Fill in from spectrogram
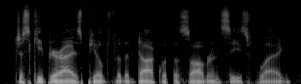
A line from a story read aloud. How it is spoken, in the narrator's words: replied Nelson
